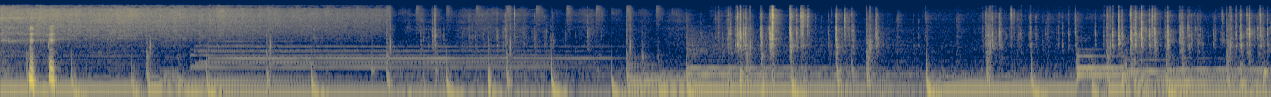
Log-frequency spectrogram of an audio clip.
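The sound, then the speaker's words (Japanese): Rapid typing on a computer keyboard while writing a script late at night after dinner: many quick, uneven clicks over a soft, sustained tonal background. “食後は台本を書く時間に当てていますもうひたすらに文字を打つ黙って文字を打つ”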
